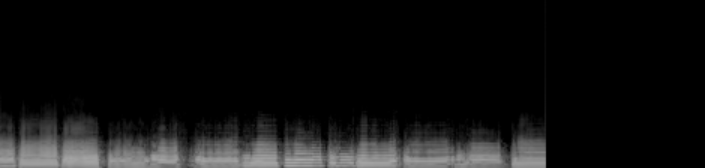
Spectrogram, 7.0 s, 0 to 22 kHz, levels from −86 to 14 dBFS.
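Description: Right at 5.45 s the sound just stops dead mid-event: a cut-off end. Whatever was playing gets chopped off with no tail or natural decay, and the file sits in flat digital silence for the last 1.6 s or so. What's happened is that the final buffers of audio never made it out, either not written or not played, so the recording ends partway through instead of winding down on its own.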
